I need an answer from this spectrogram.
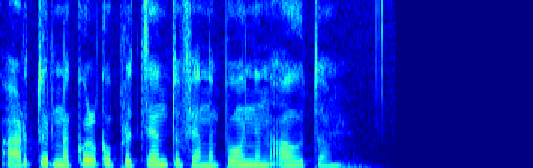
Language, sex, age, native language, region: Slovenian, female, 18-29, Slovenian, Drava region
